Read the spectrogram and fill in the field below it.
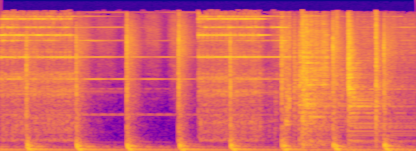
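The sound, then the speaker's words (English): A telephone bell rings, its metallic clatter striking rapidly about twice a second over a bright, sustained ringing tone, fairly loud with no voices. “Phone rings.”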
